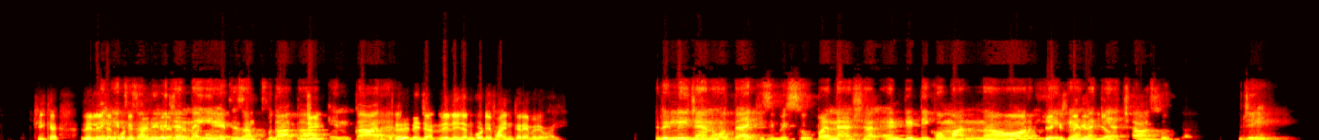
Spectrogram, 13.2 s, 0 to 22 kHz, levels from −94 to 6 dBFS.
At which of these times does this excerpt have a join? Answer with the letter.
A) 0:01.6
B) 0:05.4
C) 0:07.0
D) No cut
D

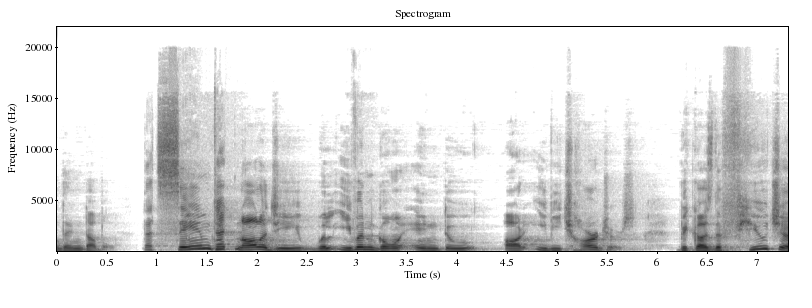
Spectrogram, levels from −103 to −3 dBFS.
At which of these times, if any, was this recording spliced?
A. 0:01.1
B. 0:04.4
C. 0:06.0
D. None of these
A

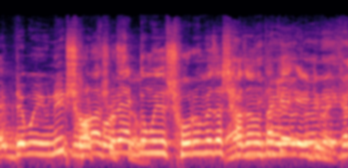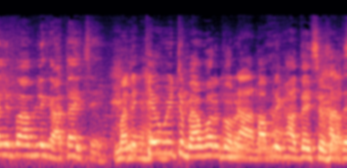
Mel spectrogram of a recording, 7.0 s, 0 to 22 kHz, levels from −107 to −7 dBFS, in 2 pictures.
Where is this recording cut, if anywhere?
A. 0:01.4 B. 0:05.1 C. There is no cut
C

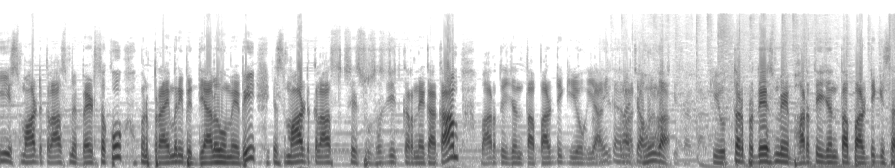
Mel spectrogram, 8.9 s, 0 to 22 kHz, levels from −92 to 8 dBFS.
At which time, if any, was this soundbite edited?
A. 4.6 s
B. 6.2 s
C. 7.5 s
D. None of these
B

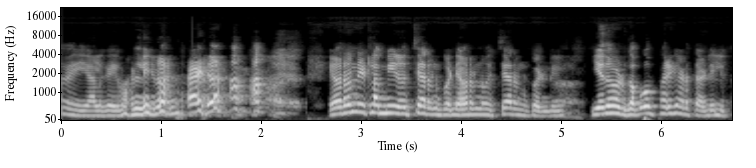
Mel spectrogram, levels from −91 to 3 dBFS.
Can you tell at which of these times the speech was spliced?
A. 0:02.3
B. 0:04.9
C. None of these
A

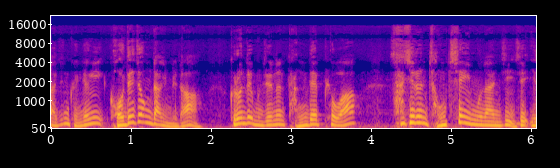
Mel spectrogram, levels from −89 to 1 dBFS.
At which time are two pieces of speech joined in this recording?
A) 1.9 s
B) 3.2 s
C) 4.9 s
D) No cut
A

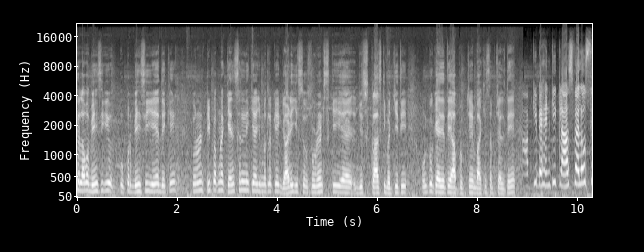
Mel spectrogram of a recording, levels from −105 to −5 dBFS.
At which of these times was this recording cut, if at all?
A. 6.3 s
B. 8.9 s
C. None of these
B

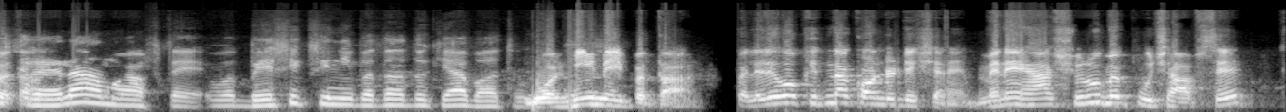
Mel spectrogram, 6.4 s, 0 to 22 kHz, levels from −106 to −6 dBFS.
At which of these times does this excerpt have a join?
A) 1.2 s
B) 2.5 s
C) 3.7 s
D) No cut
C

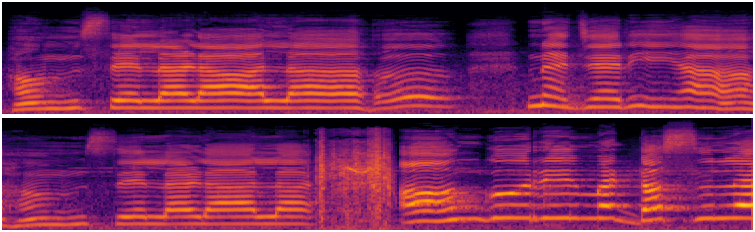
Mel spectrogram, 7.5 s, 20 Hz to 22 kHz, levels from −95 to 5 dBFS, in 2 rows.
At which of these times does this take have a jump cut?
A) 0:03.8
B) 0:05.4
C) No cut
B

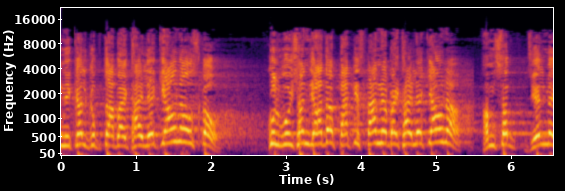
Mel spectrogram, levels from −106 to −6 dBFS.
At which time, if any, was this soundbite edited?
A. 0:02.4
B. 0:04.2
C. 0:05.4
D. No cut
C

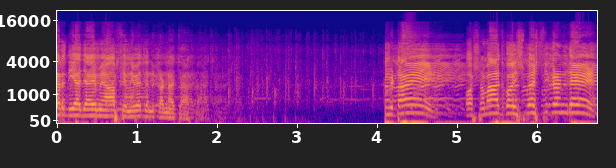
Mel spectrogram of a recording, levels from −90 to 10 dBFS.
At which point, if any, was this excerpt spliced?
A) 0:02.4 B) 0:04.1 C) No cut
B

